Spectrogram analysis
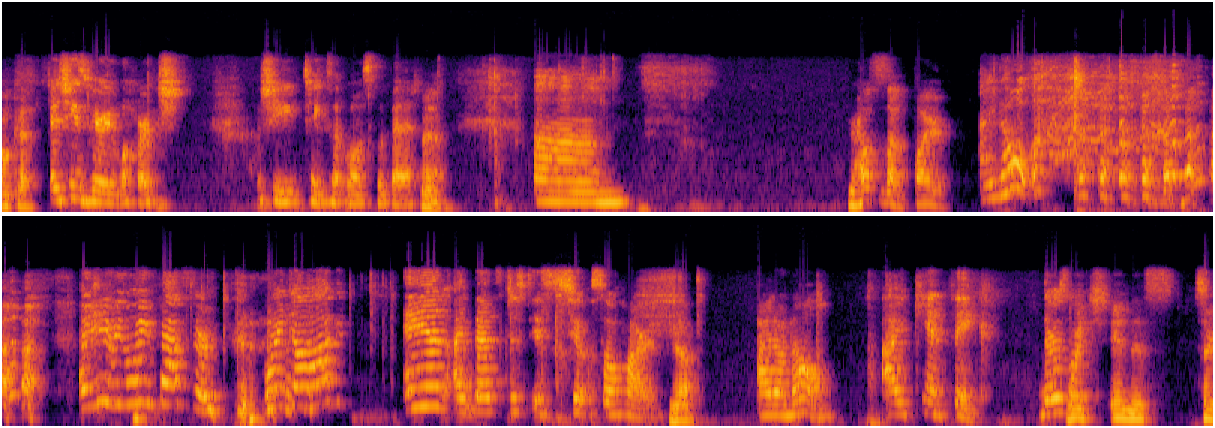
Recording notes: I am really bummed that the audio quality is bad on this!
